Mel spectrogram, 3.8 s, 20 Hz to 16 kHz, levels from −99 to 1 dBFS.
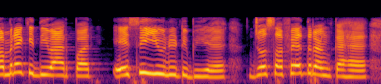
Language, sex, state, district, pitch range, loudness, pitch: Hindi, female, Jharkhand, Garhwa, 275-360 Hz, -15 LUFS, 320 Hz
